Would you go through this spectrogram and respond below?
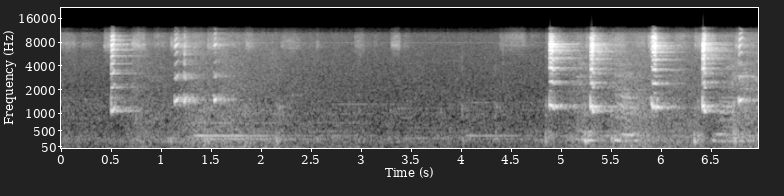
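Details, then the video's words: Akita Inu puppy named Hachi, aged three months and nineteen days, in a wild indoor play spell: high, ringing yelps and squeals in short clusters, a few near the start, then a rapid run of four sharp cries near the end. "AKITA INU Hachi et son petit quart d'heure de folie"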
